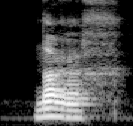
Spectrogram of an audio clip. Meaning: peevish, grumpy, irritable
- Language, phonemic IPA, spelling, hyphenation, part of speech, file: Dutch, /ˈnɑ.rəx/, narrig, nar‧rig, adjective, Nl-narrig.ogg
